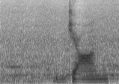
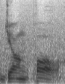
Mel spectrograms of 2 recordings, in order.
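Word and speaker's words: 정방: How did you say it correctly? Jeongbang. Let's call it Jeongbang Waterfall. I think I said before like Jeongpal.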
